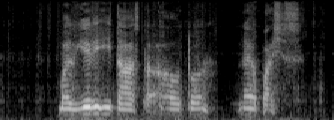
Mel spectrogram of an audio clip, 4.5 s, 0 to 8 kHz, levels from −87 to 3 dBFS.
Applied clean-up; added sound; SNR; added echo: neural separator model SepFormer DNS4.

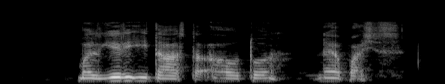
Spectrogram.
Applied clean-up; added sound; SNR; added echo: none; none; none; none.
